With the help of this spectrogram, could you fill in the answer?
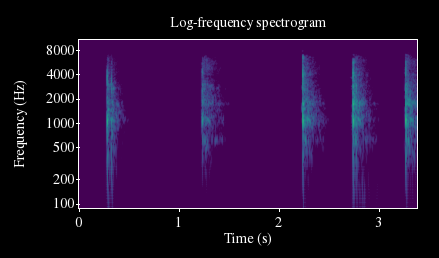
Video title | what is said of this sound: Learning with Nature with Melanie - 8/31/2020 | if it's a good, solid, fresh stick, it makes a stronger sound. And my sticks are a little bit old, so they make it kind of a dull sound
